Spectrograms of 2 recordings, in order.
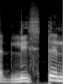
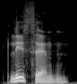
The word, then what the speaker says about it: listen: यहां पे ध्यान रखिएगा लिसन जो है इसका स्पेलिंग है एल आई एस टी ई एन तो ये आपका लिस्टन नहीं होता है टी यहां पे साइलेंट हैका प्रोनाउंस होता है लिसन तो चलिए सबसे पहले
